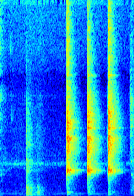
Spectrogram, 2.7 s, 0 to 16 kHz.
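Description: A spoon taps a ceramic mug holding more water than before, the fullest amount in a pitch test where different water levels give different pitches. After a duller knock, three bright, short ringing taps sound at about 2.1 kHz, with the start of another at the very end.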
